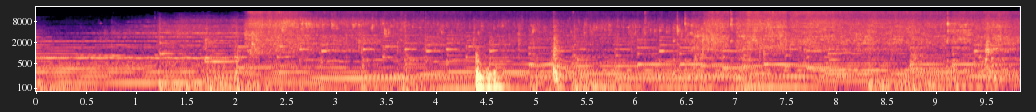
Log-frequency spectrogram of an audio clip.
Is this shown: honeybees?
no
